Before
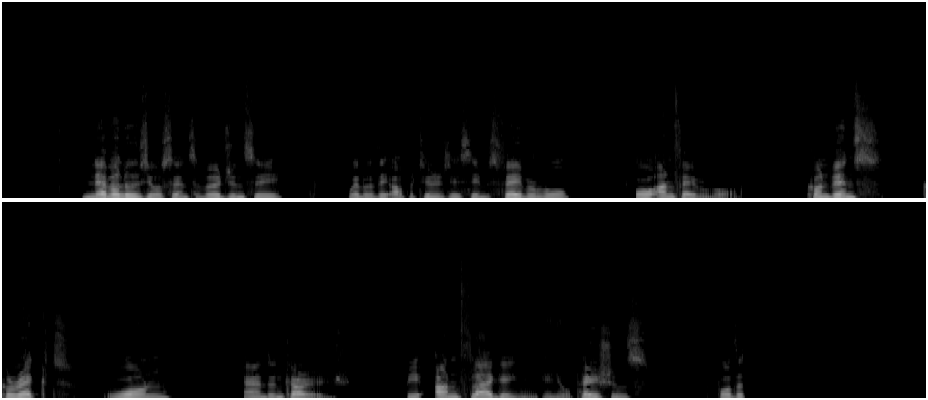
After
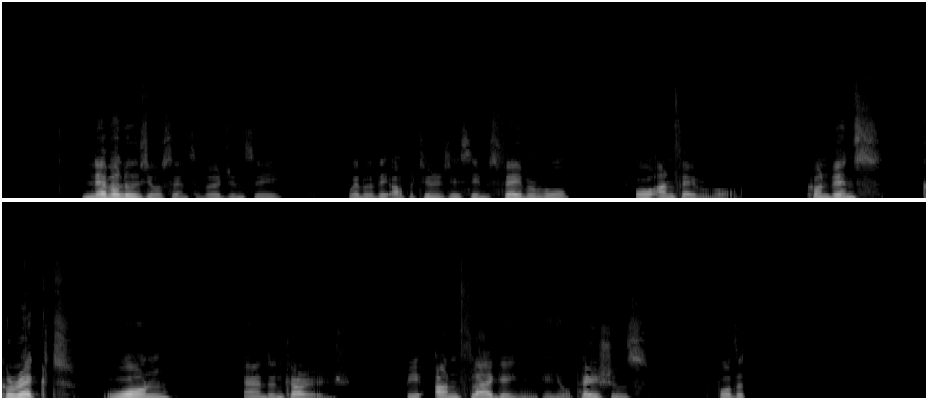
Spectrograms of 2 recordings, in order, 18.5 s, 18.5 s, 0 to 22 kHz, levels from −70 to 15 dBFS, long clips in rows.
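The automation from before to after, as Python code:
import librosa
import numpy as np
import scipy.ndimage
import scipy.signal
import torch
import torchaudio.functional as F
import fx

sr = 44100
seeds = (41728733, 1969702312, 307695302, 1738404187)

y = fx.gain(x, sr, db=fx.line((1.13, 3.5), (1.86, -9.0), (2.59, -9.0), (3.64, -1.0), (8.44, -1.0), (9.35, 8.5), (10.77, 8.5), (11.73, 1.5)))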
